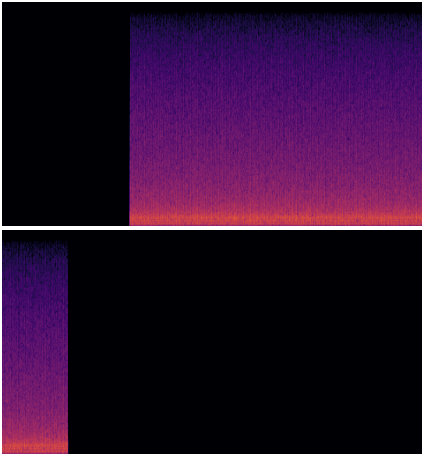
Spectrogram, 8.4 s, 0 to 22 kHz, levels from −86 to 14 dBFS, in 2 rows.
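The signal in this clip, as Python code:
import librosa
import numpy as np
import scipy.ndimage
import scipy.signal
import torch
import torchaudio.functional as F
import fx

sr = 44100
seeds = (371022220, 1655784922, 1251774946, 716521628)

y = fx.engine_four(sr, seeds[0], length_s=3.57, rpm=3400, resonances_hz=(320.0, 560.0, 830.0))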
